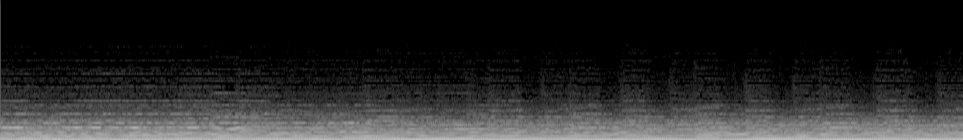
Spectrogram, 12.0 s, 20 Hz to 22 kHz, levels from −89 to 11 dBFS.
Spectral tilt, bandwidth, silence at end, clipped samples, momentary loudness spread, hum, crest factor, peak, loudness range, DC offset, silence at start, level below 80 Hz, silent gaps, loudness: -8.5 dB/octave; 6.6 kHz; 0 s; under 0.1%; 2 LU; none; 12 dB; -6 dBFS; 1 LU; under 0.1%; 0 s; -26 dBFS; none; -20 LUFS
